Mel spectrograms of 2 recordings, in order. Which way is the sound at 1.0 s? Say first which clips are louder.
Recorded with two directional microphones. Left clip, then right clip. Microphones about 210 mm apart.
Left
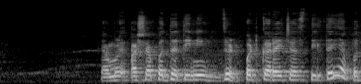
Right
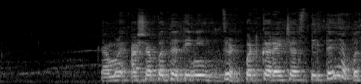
Left 2 dB; 20° left (ahead or behind).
